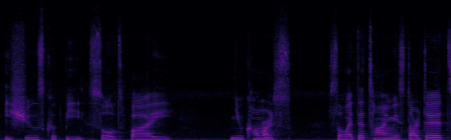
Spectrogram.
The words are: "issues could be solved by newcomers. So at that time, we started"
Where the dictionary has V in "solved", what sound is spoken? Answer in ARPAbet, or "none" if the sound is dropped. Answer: none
